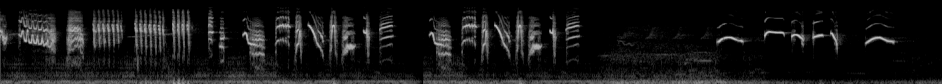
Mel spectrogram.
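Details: Female Oriental magpie-robin singing to train a male: a loud, fast sequence of buzzy trills and sweeping whistled notes for six seconds, then a quieter pause and several clear arched whistles repeated.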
